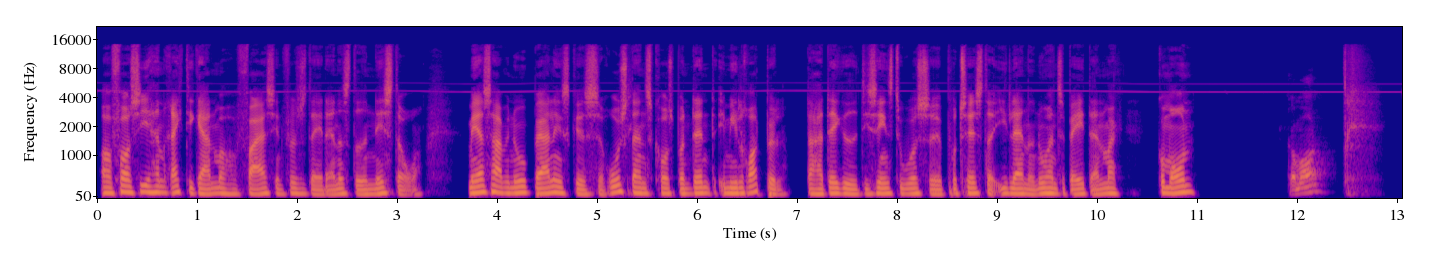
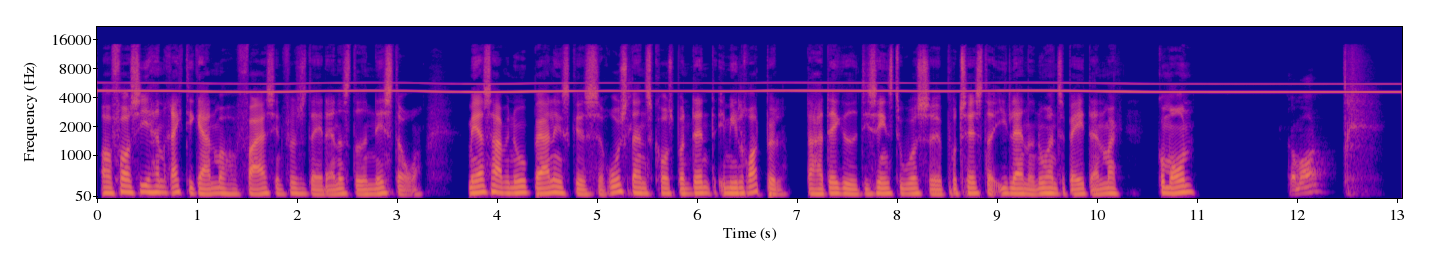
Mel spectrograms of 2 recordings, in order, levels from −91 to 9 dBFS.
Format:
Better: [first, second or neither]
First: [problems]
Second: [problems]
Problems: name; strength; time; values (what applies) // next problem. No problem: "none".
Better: first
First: high-pitched whine; faint; throughout; 4.5 kHz, 30 dB below the speech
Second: high-pitched whine; loud; throughout; 4.5 kHz, 5 dB below the speech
